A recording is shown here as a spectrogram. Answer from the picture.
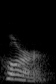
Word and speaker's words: horror: language book was that you exert a little extra puff of air to pronounce the second O. It's kind of like that. To the undiscerning ear, you're not going to hear that extra at the end of the word horror.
